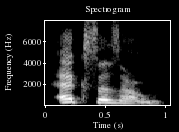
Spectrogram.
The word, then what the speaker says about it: exosome: I literally had to pause and like look up how to pronounce this word. It's exosome.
